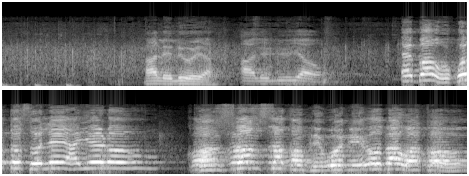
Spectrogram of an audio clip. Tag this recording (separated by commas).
Speech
